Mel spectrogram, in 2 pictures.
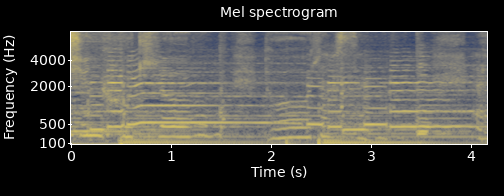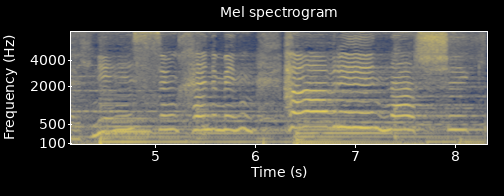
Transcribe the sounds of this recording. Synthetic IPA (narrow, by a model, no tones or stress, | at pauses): ʃiŋxɵt̪ɮoːw | t̪ʰʊːɮə̆wsəŋ | æɮʲnisɘ̆ŋχænʲmin | χawɾiːnarʃɪk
